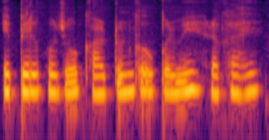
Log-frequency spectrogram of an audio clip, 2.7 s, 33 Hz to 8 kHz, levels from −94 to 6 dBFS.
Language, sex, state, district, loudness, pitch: Hindi, female, Arunachal Pradesh, Longding, -17 LUFS, 210 Hz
